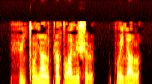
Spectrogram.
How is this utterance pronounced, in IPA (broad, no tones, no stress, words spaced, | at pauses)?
hyʎtʼõ jãɭ kãtlˠa lʲʊʃɪɭ | kʷeʎaɭ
